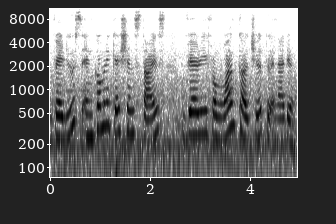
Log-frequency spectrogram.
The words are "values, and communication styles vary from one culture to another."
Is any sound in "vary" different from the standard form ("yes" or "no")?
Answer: no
